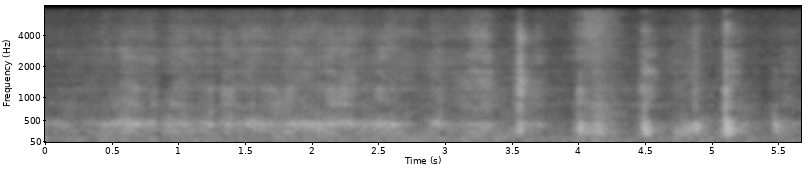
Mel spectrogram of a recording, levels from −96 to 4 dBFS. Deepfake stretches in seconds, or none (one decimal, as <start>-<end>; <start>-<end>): 0.0-5.7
